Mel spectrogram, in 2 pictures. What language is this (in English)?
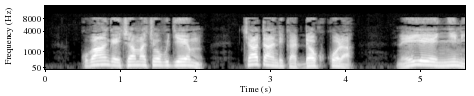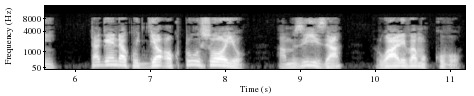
Ganda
